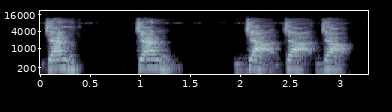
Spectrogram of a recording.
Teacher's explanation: একটা আটকা আওয়াজ, অনেকটা বাংলাতে বর্গীয় জয়ের মতো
